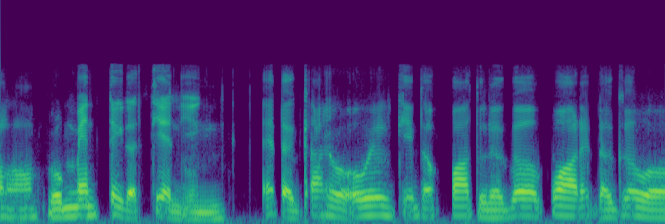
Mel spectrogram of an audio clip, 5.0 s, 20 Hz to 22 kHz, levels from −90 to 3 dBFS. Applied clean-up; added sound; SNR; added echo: neural diffusion model UNIVERSE++.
